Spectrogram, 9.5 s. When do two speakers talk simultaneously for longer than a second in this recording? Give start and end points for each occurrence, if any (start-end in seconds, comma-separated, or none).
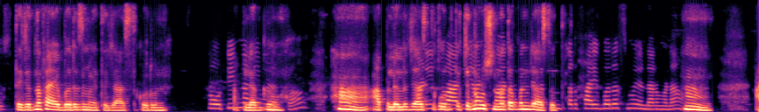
5.2-7.1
